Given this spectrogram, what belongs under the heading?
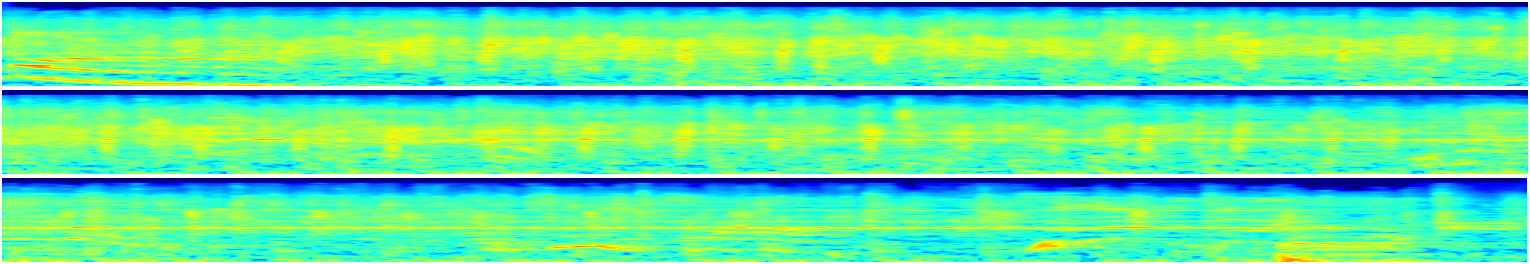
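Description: Loud, sustained applause from a pageant audience, with music playing underneath, fills the whole stretch as one dense wash of clapping, with brief voices rising in the crowd.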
